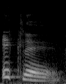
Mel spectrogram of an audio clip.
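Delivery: "Éclair" with open è in the last syllable; open E sound. Shown as a demonstration. Teacher reading French words for students, open E. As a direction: carefully model "Éclair", falling on open -clair. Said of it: "Aqui ele tem um som de E".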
